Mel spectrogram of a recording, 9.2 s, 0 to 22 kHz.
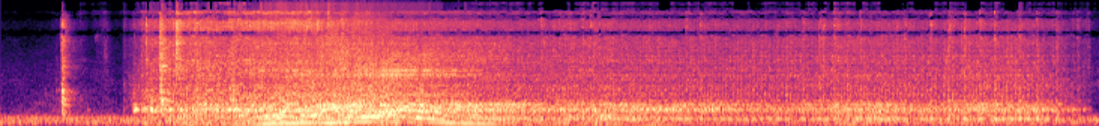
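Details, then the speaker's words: Vintage outboard that runs about 30 seconds then dies, with a soft primer bulb; it fires, revs, then sags into a wavering idle and keeps running only while the bulb is pumped; the carburetor isn't refilling because of a bad fuel pump. "sure enough if I keep pumping the bulb it stays running the minute I quit pumping the bulb it dies this motor got a bad fuel pump"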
